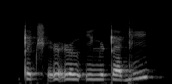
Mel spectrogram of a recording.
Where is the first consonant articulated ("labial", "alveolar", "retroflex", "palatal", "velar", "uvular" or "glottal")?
retroflex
